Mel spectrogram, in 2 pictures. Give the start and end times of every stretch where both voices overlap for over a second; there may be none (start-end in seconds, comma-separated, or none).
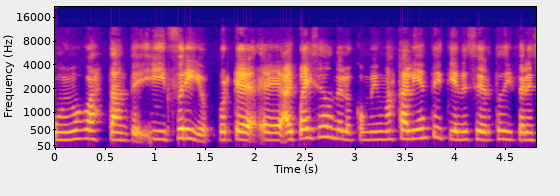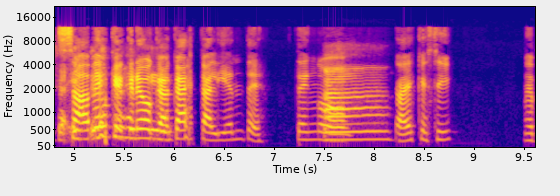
4.8-6.1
